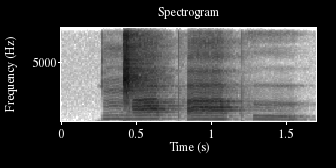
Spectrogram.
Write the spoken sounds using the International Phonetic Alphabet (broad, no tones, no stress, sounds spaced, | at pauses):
ŋ͡ǁ a pʼ a pʰ ɯ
